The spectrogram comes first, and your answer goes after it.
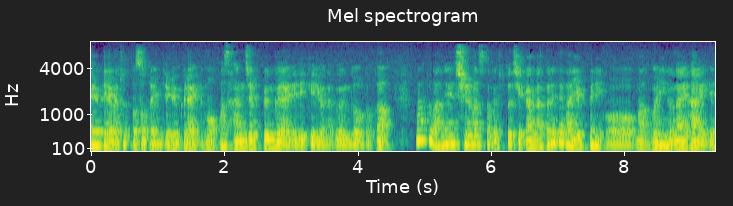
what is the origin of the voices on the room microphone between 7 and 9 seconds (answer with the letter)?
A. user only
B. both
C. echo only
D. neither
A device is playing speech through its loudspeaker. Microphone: C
